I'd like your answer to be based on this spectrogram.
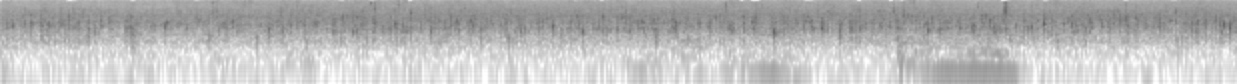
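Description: Meatballs fry in a pan with a dense, crackling sizzle that stays loud and continuous up close, while a few soft low scrapes and bumps mark them being turned over.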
